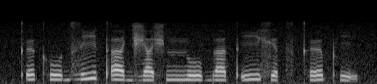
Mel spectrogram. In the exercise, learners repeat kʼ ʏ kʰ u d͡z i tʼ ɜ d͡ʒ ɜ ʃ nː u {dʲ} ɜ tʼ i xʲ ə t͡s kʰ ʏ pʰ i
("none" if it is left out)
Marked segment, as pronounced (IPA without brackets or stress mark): ɡ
